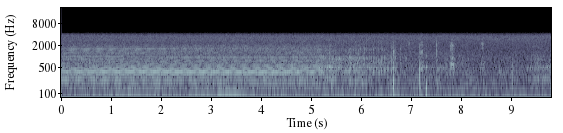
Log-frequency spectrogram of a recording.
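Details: Acer Aspire 7730G laptop: steady, droning multi-tone fan whine fading after about five seconds to light ticking; an abnormally loud cooling fan, cause unknown.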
